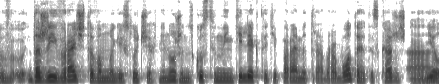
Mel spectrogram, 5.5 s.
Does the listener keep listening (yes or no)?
yes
